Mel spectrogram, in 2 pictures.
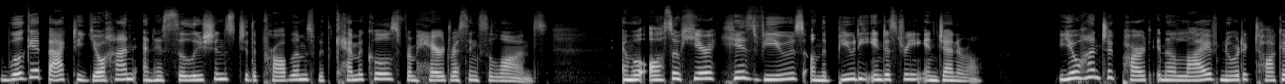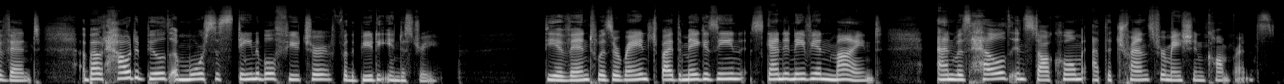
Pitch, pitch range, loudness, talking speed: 220 Hz, 200-245 Hz, -17 LUFS, 155 wpm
